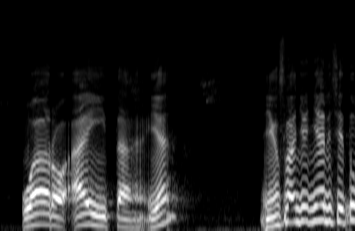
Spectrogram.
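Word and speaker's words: وَرَأَيْتَ: Cara membacanya ai atau au, ya, seperti itu. Jadi cara membacanya di sini waro'aita, waro'aita, ya.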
